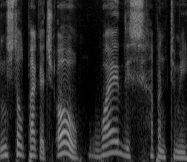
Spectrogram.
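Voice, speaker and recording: A non-native accent comes through on a very clean recording with a silent background. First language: not English. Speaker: programming tutor. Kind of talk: screen-recorded coding tutorial. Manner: halting, thinking aloud.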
